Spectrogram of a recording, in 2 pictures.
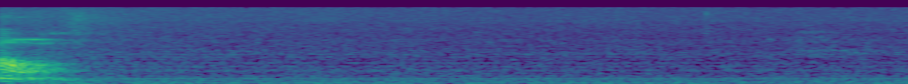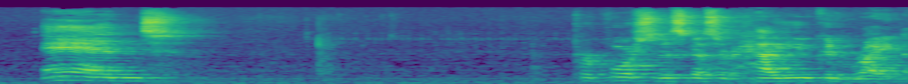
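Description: A man speaks in short bursts with long pauses, in a room with a slight echo.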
